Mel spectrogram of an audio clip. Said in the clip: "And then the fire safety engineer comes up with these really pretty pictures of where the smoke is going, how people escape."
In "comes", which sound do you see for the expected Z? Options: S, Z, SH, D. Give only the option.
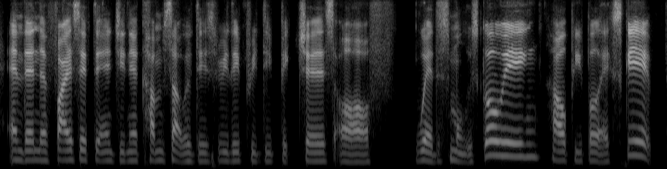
S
